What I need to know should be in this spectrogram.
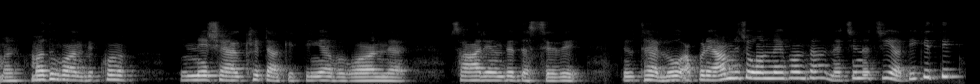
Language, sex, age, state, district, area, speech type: Dogri, female, 60+, Jammu and Kashmir, Jammu, urban, spontaneous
